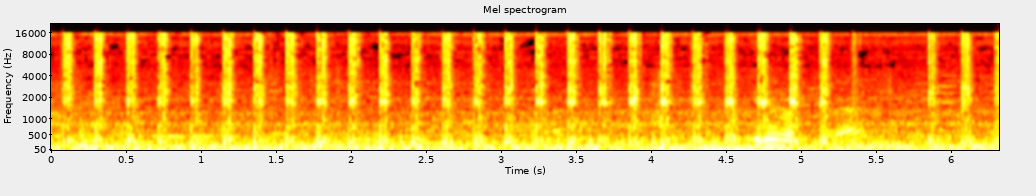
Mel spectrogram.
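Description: Egg mixture being beaten by hand in a steel bowl, a quick, even swishing of about five strokes a second, over a steady low hum.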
